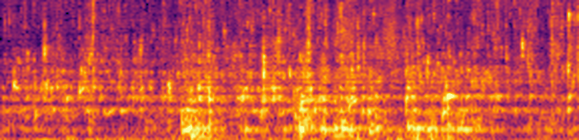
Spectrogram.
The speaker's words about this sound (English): That is a long flush.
